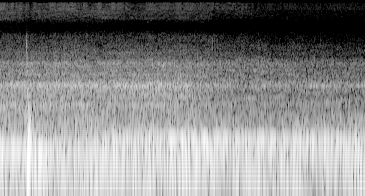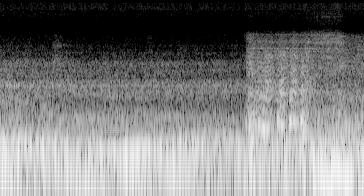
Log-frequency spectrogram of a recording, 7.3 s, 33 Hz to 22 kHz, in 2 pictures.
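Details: Japanese contract 2004 Toyota Vitz SCP10 1SZ-FE engine, automatic, 2WD, tested before dismantling: starts cleanly, holds a smooth steady idle and picks up revs without misfire, knock or rattle; runs evenly, no smoke, healthy.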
